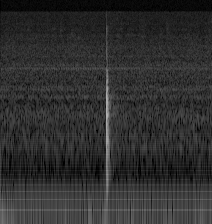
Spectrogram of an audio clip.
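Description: The move sound of an online chess game clicks once.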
